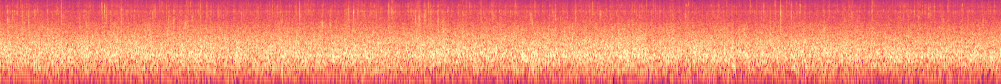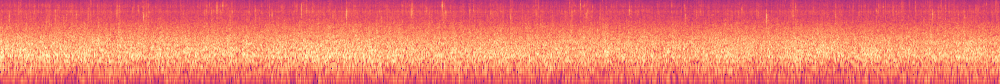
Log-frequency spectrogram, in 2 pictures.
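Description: Steady rain falling, an even hiss with faint scattered ticks of individual drops.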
